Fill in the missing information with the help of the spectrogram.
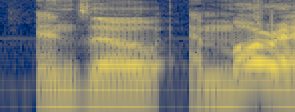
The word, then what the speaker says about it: Enzo Amore: Enzo Amore.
